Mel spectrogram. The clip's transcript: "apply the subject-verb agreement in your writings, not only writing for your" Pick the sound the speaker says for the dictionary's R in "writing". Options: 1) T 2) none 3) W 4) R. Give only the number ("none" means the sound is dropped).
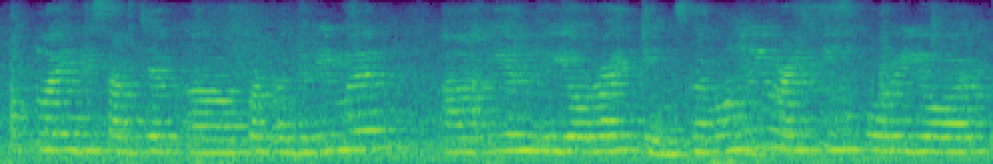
4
